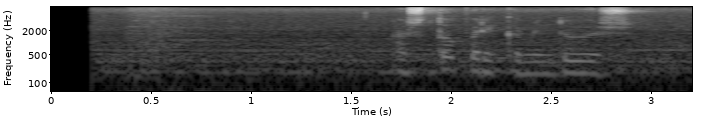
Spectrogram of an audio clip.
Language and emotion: Russian, neutral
